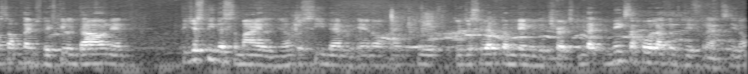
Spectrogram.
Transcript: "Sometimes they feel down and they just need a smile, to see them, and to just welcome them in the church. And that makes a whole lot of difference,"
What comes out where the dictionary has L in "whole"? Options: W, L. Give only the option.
W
